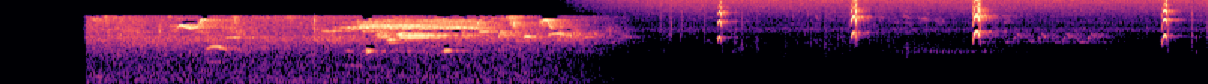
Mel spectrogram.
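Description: For the first few seconds, an intro of assorted bird whistles over a steady rushing noise. Then a red-cockaded woodpecker gives four short, sharp calls, one every second or two.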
